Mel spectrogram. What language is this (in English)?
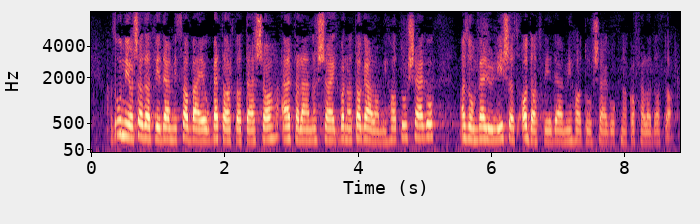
Hungarian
